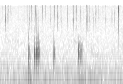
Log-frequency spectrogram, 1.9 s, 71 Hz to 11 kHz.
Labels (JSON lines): {"label": "biophony, knock croak", "recorder": "SoundTrap 300"}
